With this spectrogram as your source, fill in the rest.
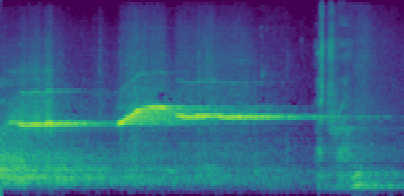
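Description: Someone whistles in a tunnel at an old fort, a sustained tone that slides upward and holds for about three seconds, then stops. Brief rustling and faint background sounds follow.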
